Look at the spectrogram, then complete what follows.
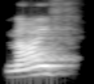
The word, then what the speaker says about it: knife: Knife, K silent.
